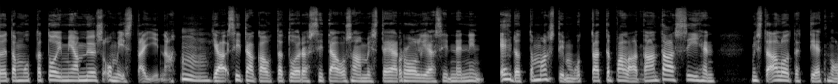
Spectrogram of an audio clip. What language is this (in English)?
Finnish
